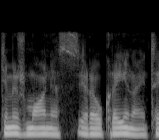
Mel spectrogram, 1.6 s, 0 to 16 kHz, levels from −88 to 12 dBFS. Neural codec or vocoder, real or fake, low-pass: none; real; 7.2 kHz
